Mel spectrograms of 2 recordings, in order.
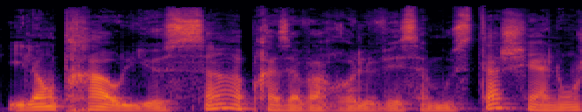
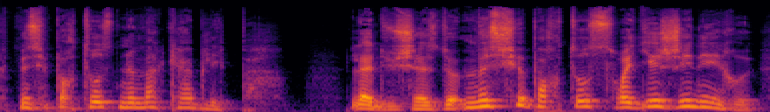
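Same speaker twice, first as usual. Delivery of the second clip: much higher, louder pleading; pleading woman's voice; 10 semitones higher, 6 dB louder than usual. Acted. La procureuse supplie Porthos d'être généreux, très aiguë. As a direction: beg him, voice climbing high.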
